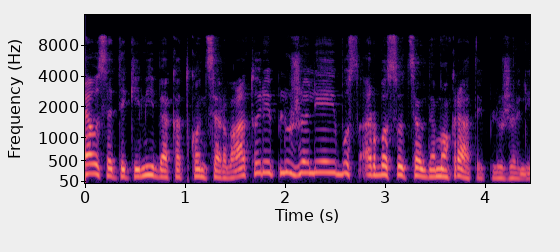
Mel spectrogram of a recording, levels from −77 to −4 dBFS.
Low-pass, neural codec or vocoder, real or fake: 9.9 kHz; none; real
